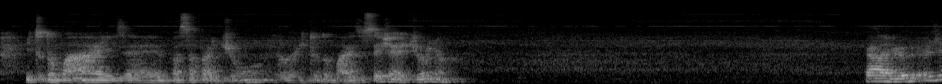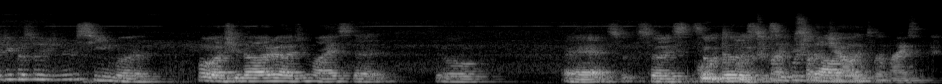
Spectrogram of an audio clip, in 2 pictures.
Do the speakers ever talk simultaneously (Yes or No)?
Yes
